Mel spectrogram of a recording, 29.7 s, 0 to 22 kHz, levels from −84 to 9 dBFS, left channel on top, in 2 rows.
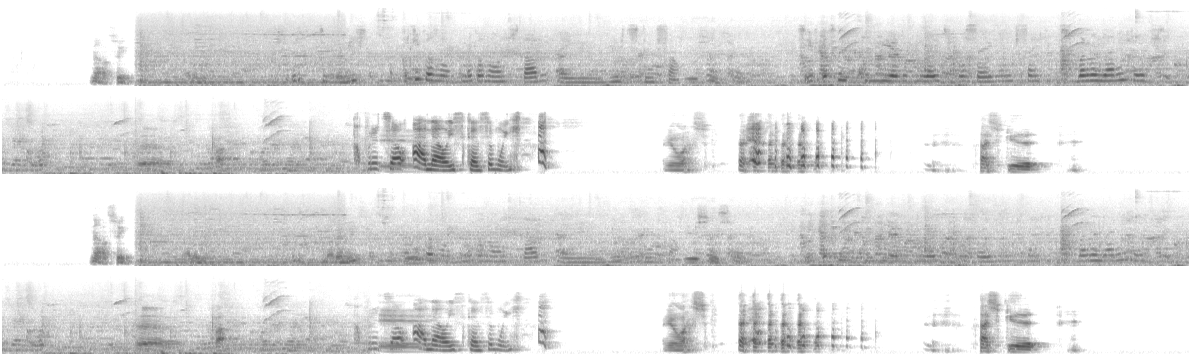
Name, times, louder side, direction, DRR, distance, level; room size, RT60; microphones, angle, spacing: voice 1, 1.1-1.6 2.2-2.7 4.0-4.5 4.9-5.3 8.3-9.3 16.5-17.7 19.5-20.1 23.1-23.7 24.0-24.9 26.4-26.7 27.1-27.7 28.2-28.3, right 3 dB, 65° right, 0.5 m, -36 dB
sound 1, 1.7-19.5, equal, ahead, 0.4 m, -42 dB
voice 2, 3.4-4.5 5.0-8.5 10.0-14.6 19.2-21.7 24.2-24.3, left 7 dB, 90° left, 0.3 m, -34 dB
4.7 x 3.7 x 2.6 m
head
